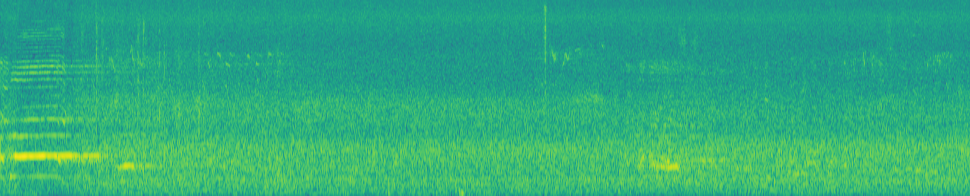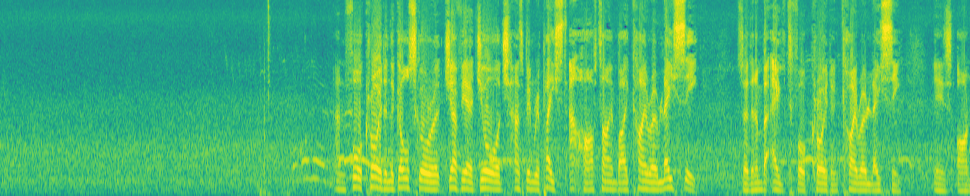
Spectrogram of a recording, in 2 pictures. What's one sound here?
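Young men shout to each other far off across an open pitch.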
